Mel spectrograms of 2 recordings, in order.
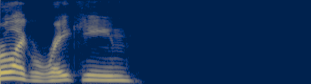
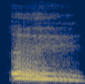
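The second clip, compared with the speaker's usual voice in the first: gasp; 6 semitones higher, 5 dB louder than usual. Retold or imitated. Girl's lawyer dad story.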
